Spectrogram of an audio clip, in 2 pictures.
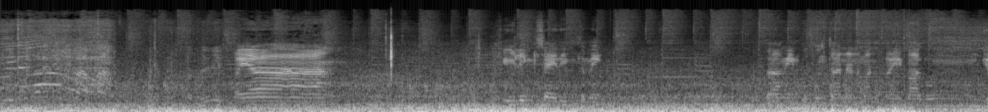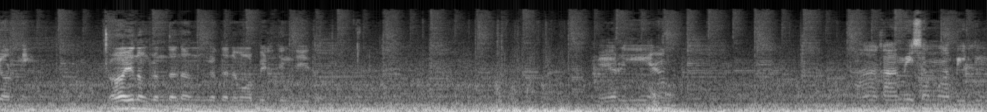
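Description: Steady low rumble of road and engine noise heard inside a moving car's cabin, with a few brief snatches of voice.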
